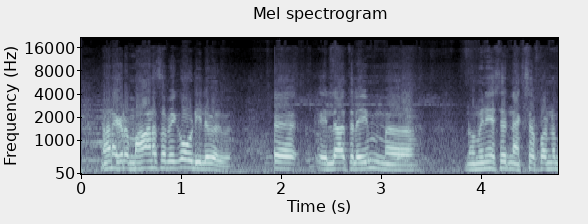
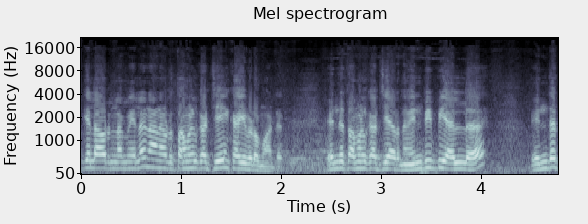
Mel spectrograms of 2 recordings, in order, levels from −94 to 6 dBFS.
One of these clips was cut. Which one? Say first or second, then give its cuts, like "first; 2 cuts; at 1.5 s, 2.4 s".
first; 1 cut; at 1.9 s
